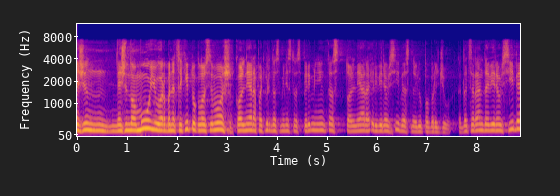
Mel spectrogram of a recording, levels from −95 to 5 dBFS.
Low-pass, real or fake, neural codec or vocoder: 7.2 kHz; real; none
